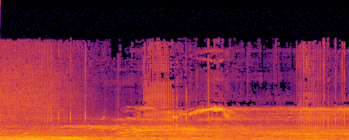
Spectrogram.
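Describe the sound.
A sound art piece inspired by humpback whale songs: a dense, layered texture of low droning tones with gliding, whale-like calls that sweep upward and fall back, steady in loudness and without speech.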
